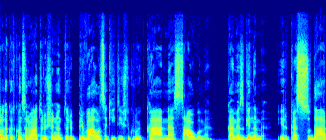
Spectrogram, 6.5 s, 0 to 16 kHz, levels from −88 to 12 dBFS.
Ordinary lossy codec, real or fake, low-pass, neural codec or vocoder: AAC, 64 kbps; real; 14.4 kHz; none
